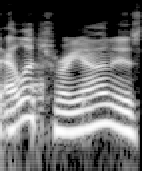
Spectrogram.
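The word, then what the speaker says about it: Alatreon: what i thought yeah i like trion i always thought is ella trayon is that what they actually pronounce it in the game that's the way that they said it in the videos oh yeah they they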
